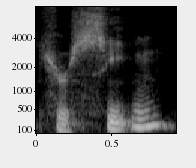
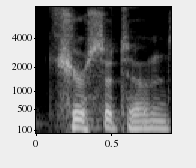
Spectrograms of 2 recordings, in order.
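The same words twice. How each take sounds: First: Quercetin stressed on the middle syllable; alternative pronunciation. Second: Quercetin stressed on the first syllable; first pronunciation. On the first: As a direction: say quercetin as kwer-SEE-tin. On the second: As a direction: say quercetin as KWER-suh-tin. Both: Shown as a demonstration. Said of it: "sometimes pronounced quercetin".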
